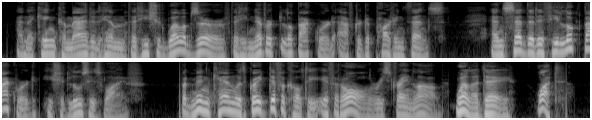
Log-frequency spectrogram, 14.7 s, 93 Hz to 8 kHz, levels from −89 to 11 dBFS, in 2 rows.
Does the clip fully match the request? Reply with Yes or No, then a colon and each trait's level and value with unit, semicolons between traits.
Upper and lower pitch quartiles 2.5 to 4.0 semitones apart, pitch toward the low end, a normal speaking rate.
No: average, 5.2 semitones; low, 125 Hz; average, 185 wpm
